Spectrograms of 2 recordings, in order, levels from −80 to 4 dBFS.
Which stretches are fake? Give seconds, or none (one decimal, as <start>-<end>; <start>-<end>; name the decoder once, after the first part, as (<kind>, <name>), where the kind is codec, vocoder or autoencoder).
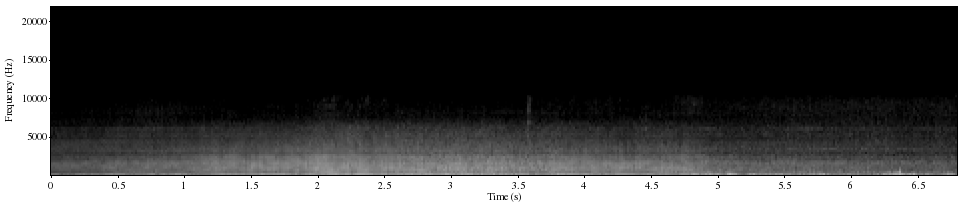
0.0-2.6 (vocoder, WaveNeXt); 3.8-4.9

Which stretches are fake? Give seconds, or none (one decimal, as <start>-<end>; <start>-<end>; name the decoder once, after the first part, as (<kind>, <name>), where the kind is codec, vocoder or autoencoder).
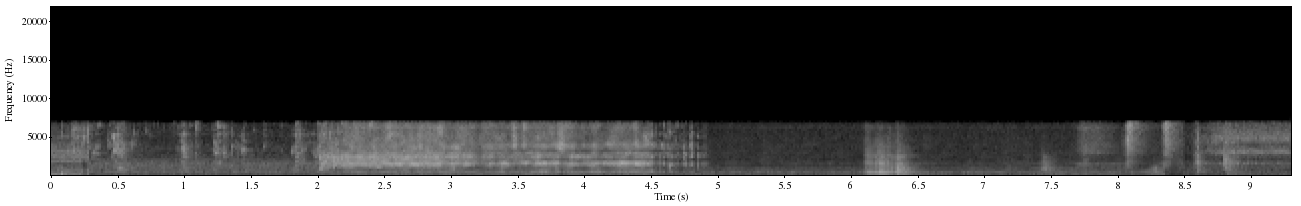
2.2-4.5 (vocoder, WaveNeXt); 4.9-8.5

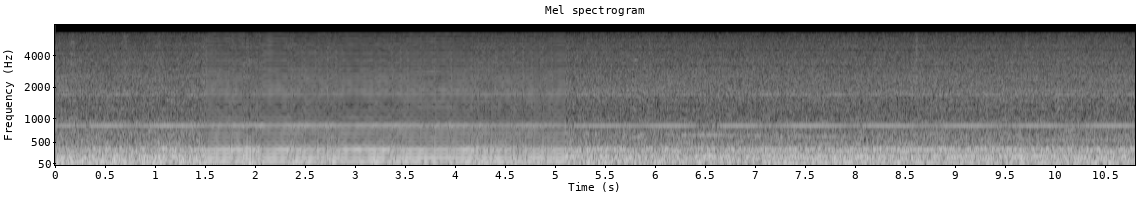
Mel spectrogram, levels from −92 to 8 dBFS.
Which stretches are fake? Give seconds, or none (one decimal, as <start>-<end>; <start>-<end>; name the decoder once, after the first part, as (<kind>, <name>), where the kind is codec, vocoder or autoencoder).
1.5-5.1 (vocoder, WaveNeXt)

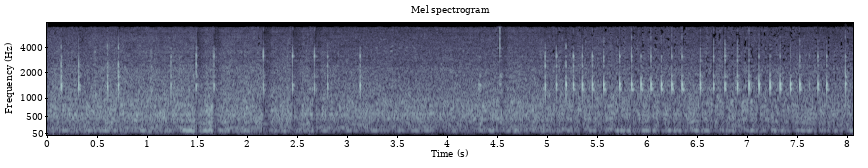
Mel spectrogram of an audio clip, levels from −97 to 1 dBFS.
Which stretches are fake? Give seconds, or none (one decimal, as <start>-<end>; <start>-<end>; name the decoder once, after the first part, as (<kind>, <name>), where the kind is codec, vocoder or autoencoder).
0.8-3.0 (vocoder, WaveNeXt); 4.0-5.2; 6.5-7.3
